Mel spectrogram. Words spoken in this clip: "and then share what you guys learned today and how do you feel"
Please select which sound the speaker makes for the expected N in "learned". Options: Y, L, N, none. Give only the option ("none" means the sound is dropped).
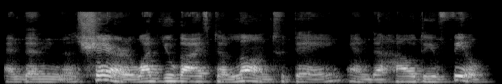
L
